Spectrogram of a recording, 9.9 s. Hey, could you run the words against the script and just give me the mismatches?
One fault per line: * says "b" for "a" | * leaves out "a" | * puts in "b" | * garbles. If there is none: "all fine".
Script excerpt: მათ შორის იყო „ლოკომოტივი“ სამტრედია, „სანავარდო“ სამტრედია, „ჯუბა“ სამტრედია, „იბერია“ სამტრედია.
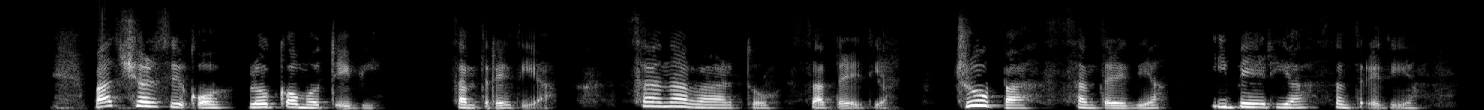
all fine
